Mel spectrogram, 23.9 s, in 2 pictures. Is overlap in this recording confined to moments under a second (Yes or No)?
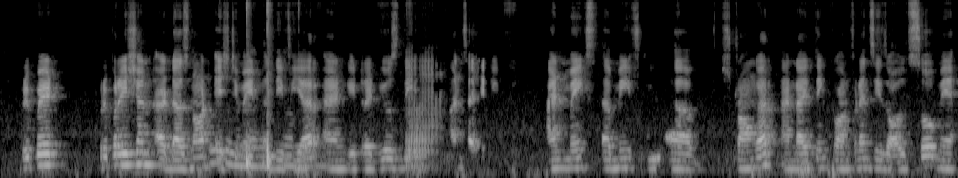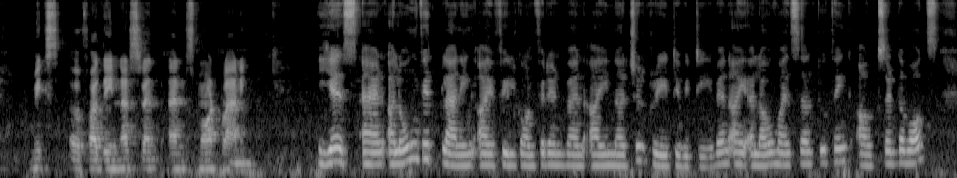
No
